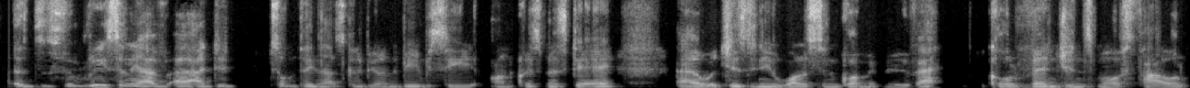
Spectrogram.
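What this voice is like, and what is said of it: Lancashire accent. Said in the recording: “With this accent,... I'm from Lancashire”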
